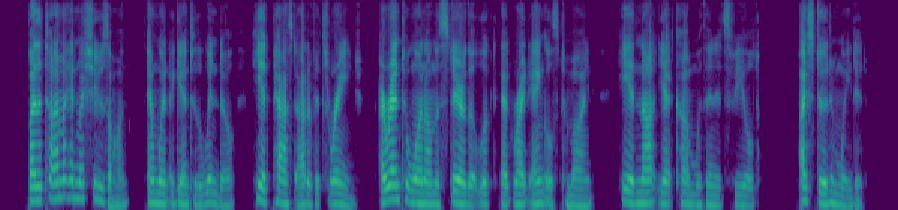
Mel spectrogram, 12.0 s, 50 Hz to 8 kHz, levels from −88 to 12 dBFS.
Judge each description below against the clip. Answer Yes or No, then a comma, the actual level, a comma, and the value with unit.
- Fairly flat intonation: No, average, 3.4 semitones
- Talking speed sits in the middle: No, fast, 235 wpm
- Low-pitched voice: No, medium, 155 Hz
